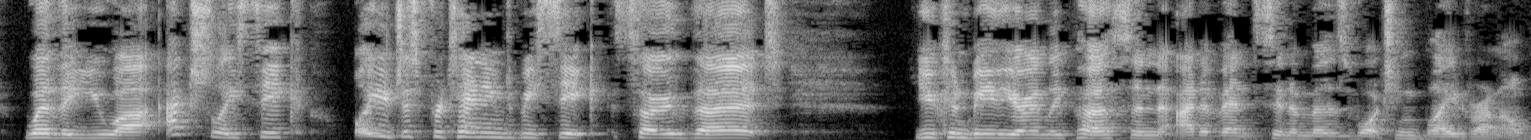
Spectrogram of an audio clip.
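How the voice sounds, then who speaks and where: A woman's voice: mid-range voice, a bit bright. A young adult woman from Australia with an Australian accent, explaining things in a dry, wry vlog monologue. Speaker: vlogger.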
